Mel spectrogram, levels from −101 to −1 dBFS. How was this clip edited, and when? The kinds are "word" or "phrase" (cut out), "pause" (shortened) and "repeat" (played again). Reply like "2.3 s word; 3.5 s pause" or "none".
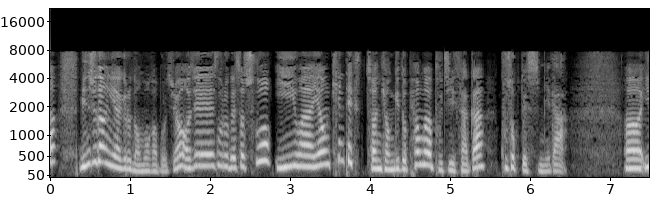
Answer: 2.1 s word; 2.7 s phrase; 3.9 s word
